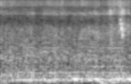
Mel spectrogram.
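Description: Honey bees buzz in a faint, steady drone around an opened hive, the sound continuous without pauses.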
